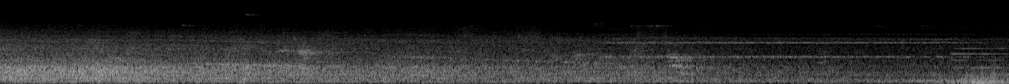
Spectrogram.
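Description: A train rumbles broadly through a station at night, a loud sustained roar that slowly eases with faint squeals and tonal whines on top, then swells again at the end.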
